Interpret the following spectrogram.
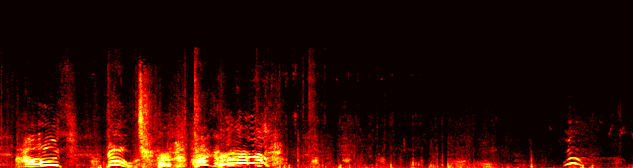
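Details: German Shepherd in protection dog training gives a rapid string of loud, arching barks, about one a second at first. Then a quieter pause, and a single bark near the end. A handler shouts commands.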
